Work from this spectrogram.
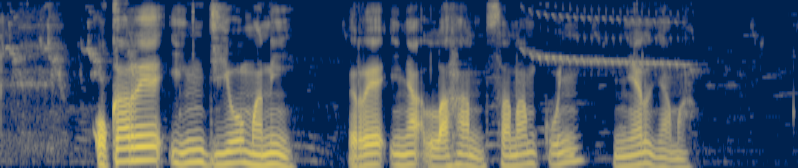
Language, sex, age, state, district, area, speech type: Santali, male, 30-45, West Bengal, Malda, rural, read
